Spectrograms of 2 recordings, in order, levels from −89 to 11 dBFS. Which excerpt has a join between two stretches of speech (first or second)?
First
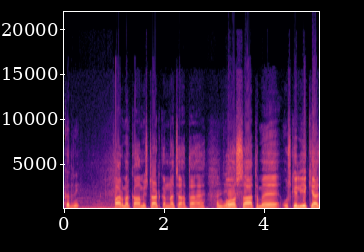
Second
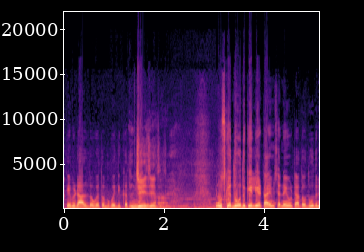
first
